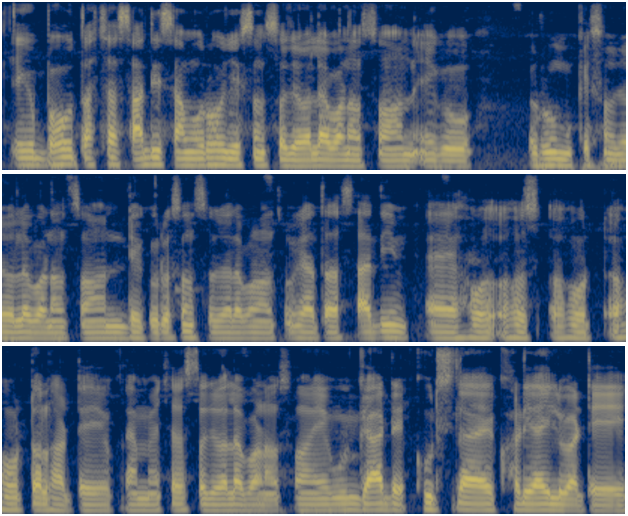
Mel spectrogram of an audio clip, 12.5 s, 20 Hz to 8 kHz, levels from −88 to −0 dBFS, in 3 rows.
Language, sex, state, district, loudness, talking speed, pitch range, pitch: Maithili, male, Bihar, Samastipur, -25 LUFS, 195 wpm, 100-110 Hz, 105 Hz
